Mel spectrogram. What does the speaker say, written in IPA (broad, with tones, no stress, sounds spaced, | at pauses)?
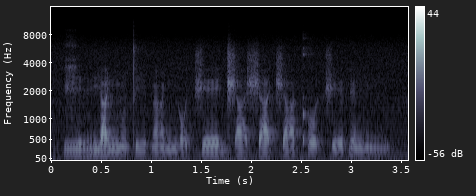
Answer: ɣ i˦ r j a˦ ɲ ũ˨ t i˨ ɗ ã˨ ɲ ɔ˨ t͡ʃ eː˦ d͡ʒ a˨ ʃ a˦ t͡ʃ a˨ kʼ o˦ t͡ʃ e˨˦ ɗ ɪ˦ n ĩ˨ m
